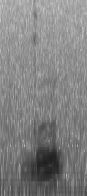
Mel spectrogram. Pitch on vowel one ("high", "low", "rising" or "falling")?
rising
